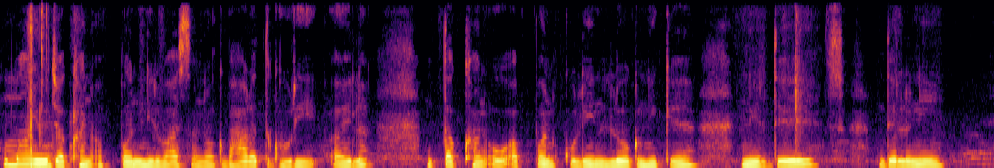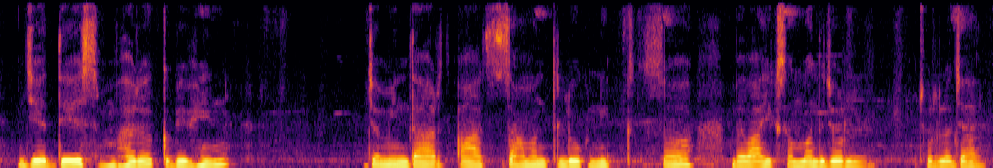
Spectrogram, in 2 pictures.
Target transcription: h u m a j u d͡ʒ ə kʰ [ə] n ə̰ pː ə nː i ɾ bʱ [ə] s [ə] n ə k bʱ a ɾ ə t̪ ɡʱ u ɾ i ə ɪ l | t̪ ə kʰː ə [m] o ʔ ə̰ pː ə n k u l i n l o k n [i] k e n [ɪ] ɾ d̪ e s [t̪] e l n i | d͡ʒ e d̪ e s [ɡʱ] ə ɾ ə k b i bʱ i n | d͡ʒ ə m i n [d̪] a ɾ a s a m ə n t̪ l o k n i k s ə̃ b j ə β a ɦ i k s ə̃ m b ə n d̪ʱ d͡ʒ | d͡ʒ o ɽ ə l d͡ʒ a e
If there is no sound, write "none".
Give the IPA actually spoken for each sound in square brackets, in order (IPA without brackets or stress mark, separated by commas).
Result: ə, a, ə, n, i, i, d̪, bʱ, d̪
